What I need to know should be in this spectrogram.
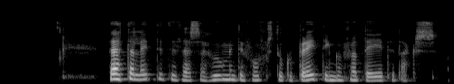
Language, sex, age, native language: Icelandic, female, 30-39, Icelandic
